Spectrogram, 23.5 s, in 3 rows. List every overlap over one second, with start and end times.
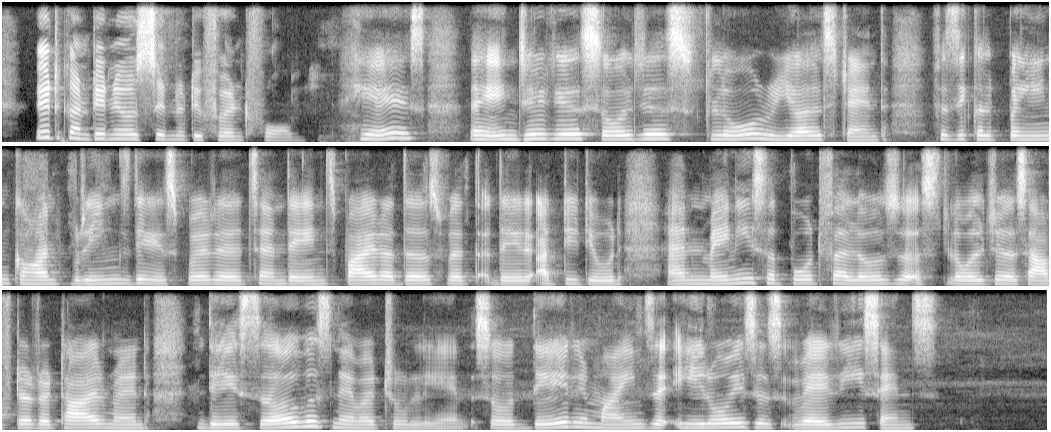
none

